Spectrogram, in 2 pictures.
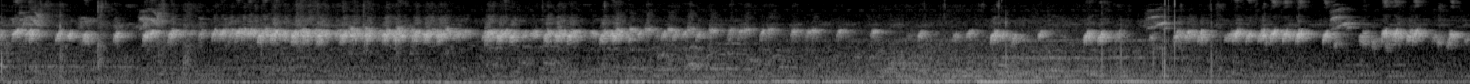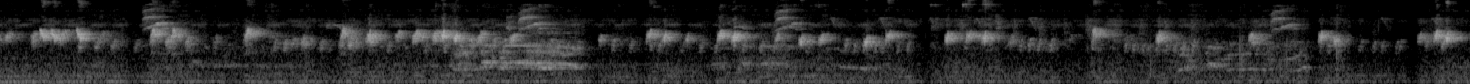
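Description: Small birds chirping: a dense, nearly unbroken stream of high chirps for about the first half, then separate short chirps a few times a second.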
